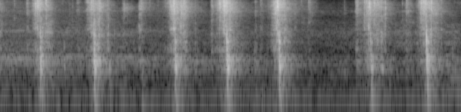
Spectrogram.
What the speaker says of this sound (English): And then we're gonna cut in a slicing motion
